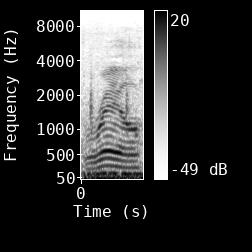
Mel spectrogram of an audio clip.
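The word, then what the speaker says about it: Roehl: know I work for rail r o e h l that's how you spell rail not r-a-i-l however else my other uh dirtbags spell it that's how you spell it r-o-e-h-l I like the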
